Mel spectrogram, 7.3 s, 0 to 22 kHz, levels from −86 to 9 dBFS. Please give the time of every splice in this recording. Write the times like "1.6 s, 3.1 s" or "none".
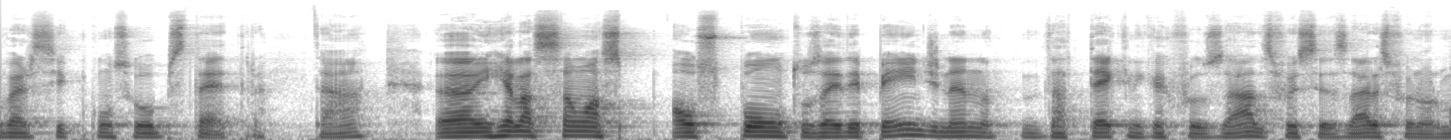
none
